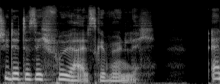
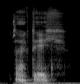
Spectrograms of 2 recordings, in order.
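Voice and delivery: plain reading voice

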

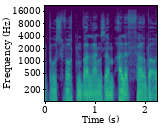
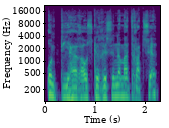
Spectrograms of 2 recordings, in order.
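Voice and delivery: put-on higher, louder, worked-up old man; agitated; 7 semitones higher, 4 dB louder than usual. Old Beppo confronting Gigi about the tyre tracks, agitated. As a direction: throw the question back at him. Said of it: "fragte Beppo aufgebracht".

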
